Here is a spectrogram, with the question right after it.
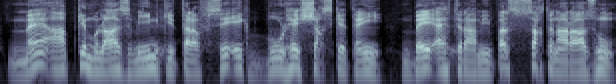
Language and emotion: Urdu, angry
